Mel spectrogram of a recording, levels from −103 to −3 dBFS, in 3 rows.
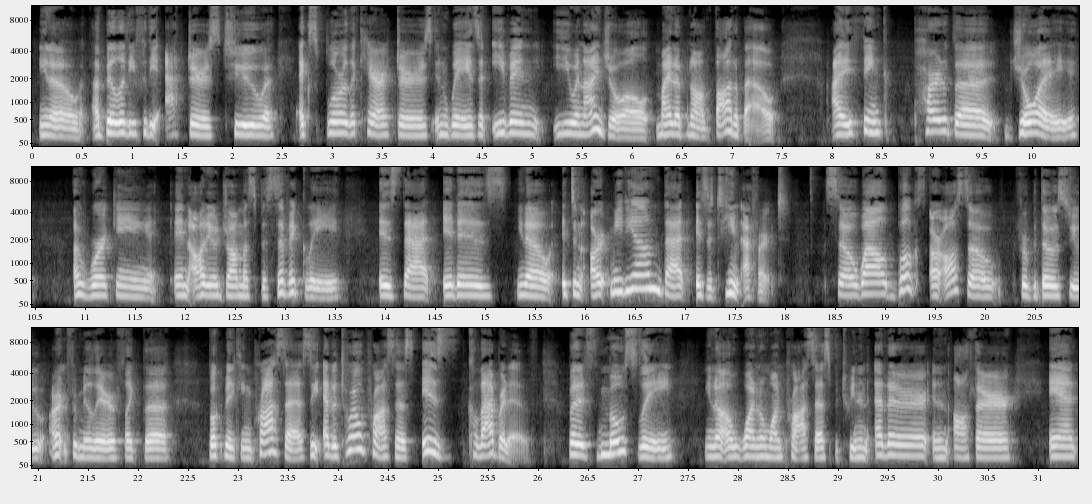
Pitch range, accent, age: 180-220 Hz, American, 20-39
